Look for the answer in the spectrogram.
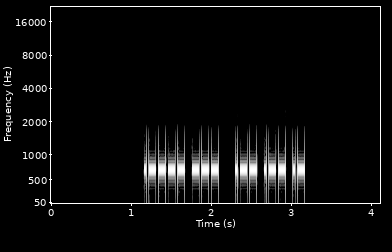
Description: Morse code, heard as a keyed tone, about 40 wpm, 700 Hz. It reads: 1O WWA
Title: Winter Field Day Exchanges 40wpm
